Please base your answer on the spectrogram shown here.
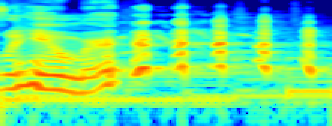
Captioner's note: laughter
